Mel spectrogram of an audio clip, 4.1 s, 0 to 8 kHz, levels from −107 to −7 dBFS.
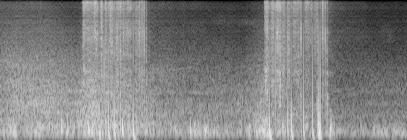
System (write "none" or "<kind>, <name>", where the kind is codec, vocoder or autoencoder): codec, DAC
